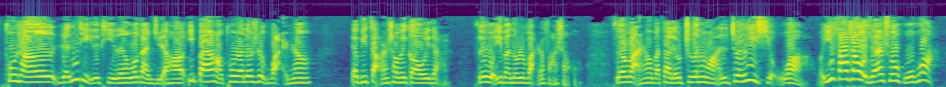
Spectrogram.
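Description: A woman's voice: medium pitch, fast. Stuffy-nosed Northeastern woman radio host. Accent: Northeastern Chinese. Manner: lively, teasing, laughs often. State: stuffy nose from a cold. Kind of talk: comic chatty monologue. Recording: muffled radio broadcast recording.

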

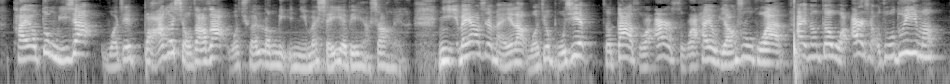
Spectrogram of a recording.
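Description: A woman storyteller narrates a serialized tale. Her voice is bright, a little husky and pitched somewhat high. She talks in a lively, chatty way and keeps asking the listener questions.

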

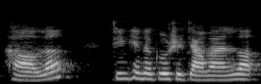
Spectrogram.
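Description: A woman hosting a children's program, telling a bedtime story in a soft, slow, soothing way. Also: a little high, steady tone, lo-fi sound, a little hiss or hum.

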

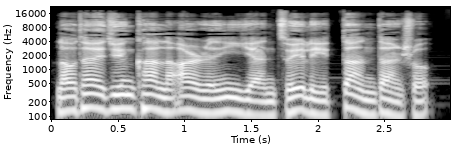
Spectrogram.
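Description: Male audiobook narrator, mid pitch, steady and even, dry close recording. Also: normal speed, clean tone, dry recording, faint music behind.

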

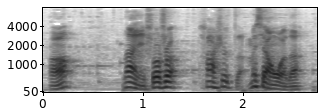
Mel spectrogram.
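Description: A man's voice: a little high, animated, brisk, faint music behind, pitched above the performer's own voice, close to an everyday voice. Sun Wukong, a man doing a haughty monkey king. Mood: doubting. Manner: haughty, commanding. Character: proud, mocking male monkey king.

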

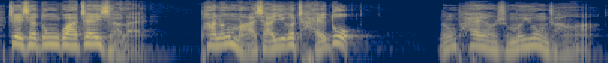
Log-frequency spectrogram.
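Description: Horror storyteller: husky man, fairly high pitch, lively melodic delivery. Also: normal speed. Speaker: narrator. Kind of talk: scripted horror story narration.

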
